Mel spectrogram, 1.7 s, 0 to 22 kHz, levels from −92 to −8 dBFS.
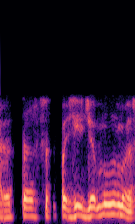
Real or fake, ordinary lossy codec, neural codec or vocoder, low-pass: fake; Opus, 24 kbps; codec, 16 kHz, 4 kbps, FreqCodec, larger model; 3.6 kHz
